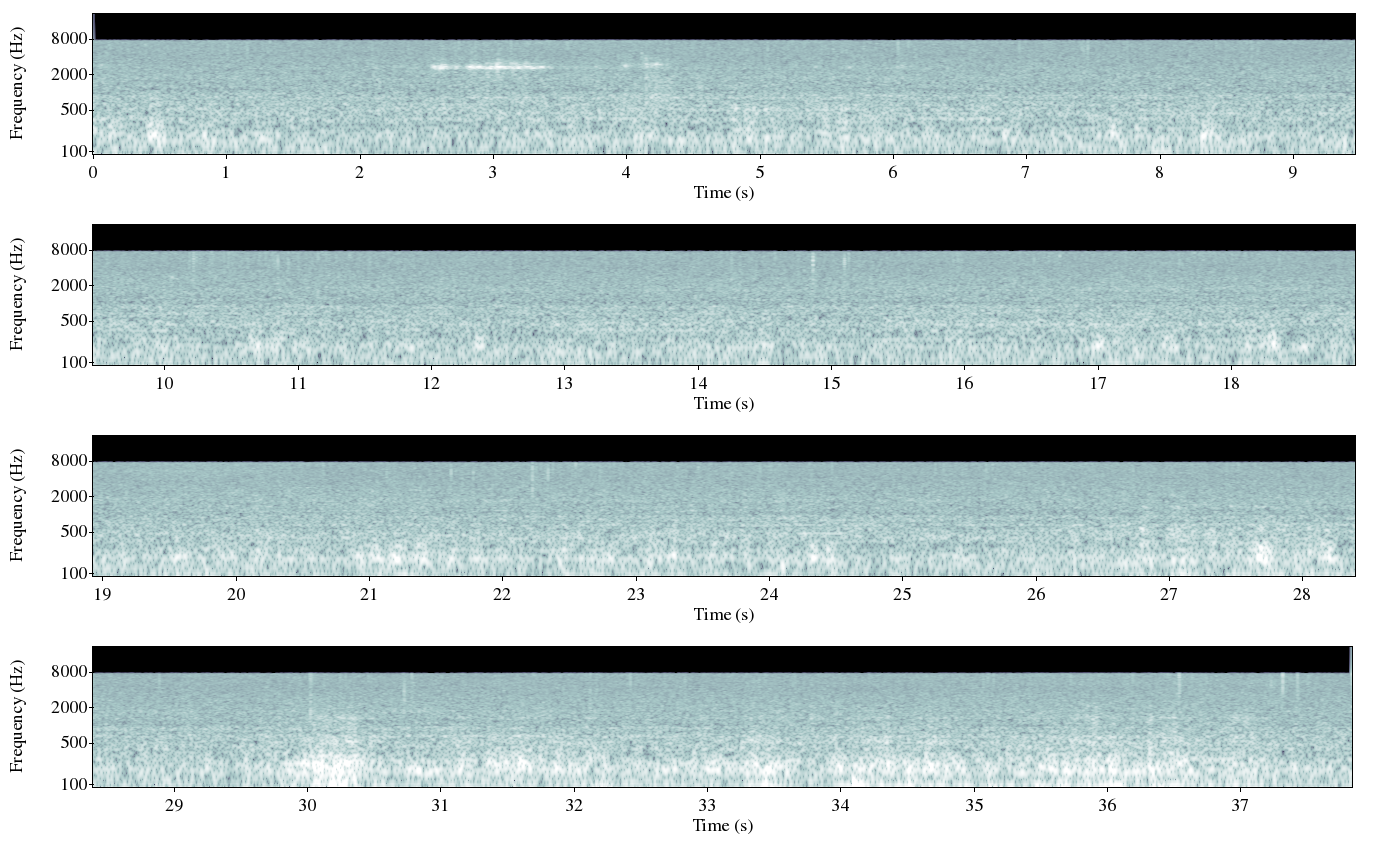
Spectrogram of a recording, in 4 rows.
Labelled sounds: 2.4	3.4	vessel noise, 2.0 to 3.7 kHz

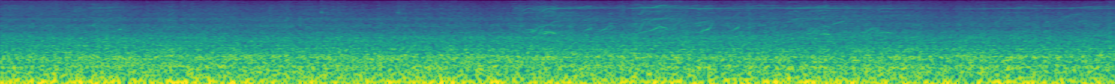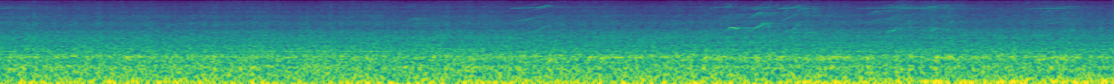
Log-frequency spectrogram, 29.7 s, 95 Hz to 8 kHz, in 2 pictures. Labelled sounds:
21.6	22.3	killer whale, southern resident, 4.8 to 6.9 kHz
24.5	25.8	killer whale, southern resident, 1.6 to 7.0 kHz

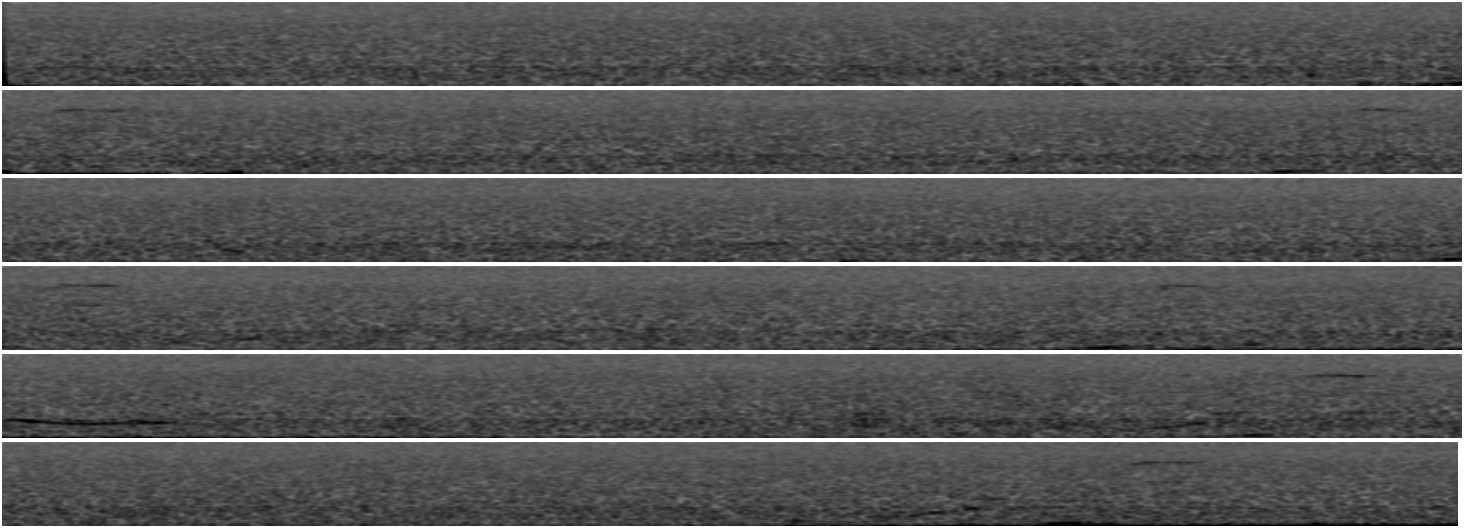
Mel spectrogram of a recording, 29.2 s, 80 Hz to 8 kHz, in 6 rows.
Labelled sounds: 23.8	24.1	humpback whale, 3.4 to 3.7 kHz

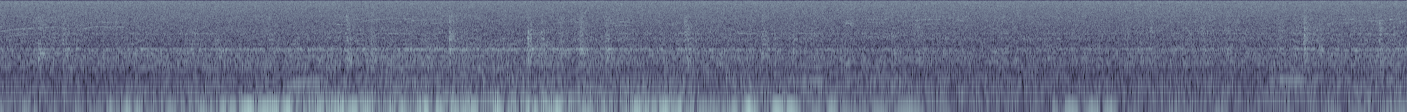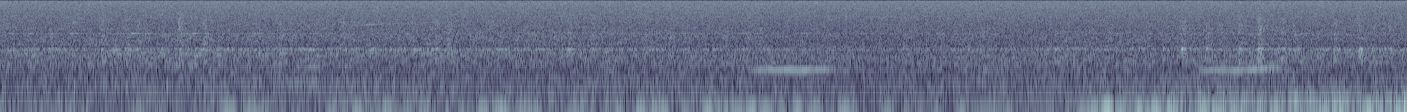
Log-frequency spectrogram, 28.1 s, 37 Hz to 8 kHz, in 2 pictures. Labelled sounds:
0.0	0.4	humpback whale, 1.8 to 2.1 kHz
0.8	1.1	humpback whale, 2.0 to 2.3 kHz

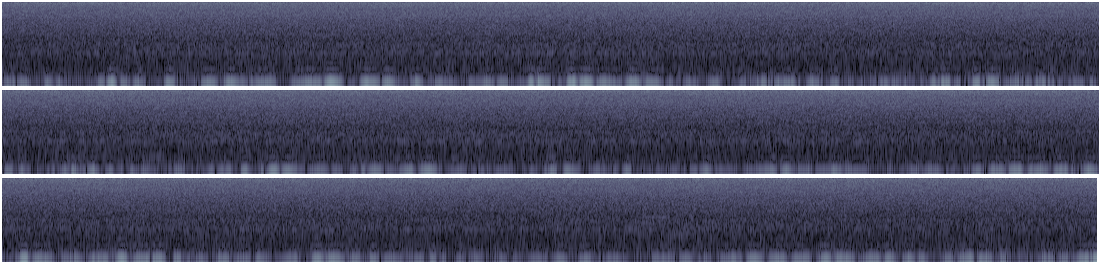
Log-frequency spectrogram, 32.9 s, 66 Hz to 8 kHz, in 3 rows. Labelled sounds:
28.3	28.6	humpback whale, 0.80 to 0.90 kHz

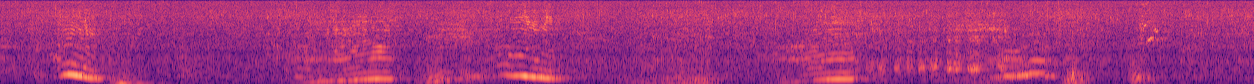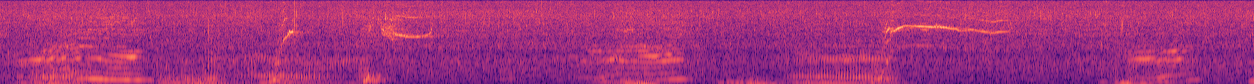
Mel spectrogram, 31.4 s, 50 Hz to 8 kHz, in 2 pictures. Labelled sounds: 0.8	1.1	humpback whale, 1.3 to 1.6 kHz
3.8	4.9	humpback whale, 0.84 to 2.7 kHz
5.3	6.9	humpback whale, 0.78 to 3.9 kHz
9.7	10.7	humpback whale, 0.78 to 1.3 kHz
12.2	12.8	humpback whale, 0.84 to 3.0 kHz
14.2	14.6	humpback whale, 1.6 to 2.1 kHz
15.9	17.5	humpback whale, 0.78 to 1.6 kHz
19.2	19.5	humpback whale, 1.6 to 2.7 kHz
20.4	21.1	humpback whale, 1.8 to 4.5 kHz
23.0	24.2	humpback whale, 0.81 to 1.6 kHz
25.6	26.4	humpback whale, 0.88 to 1.2 kHz
26.7	28.3	humpback whale, 1.2 to 7.8 kHz
29.7	30.5	humpback whale, 0.81 to 1.4 kHz

